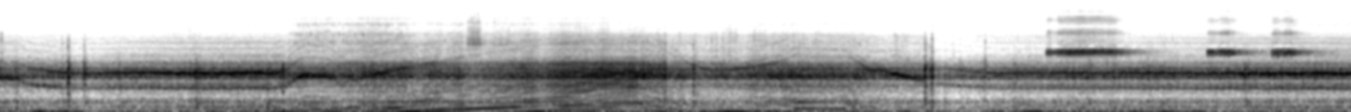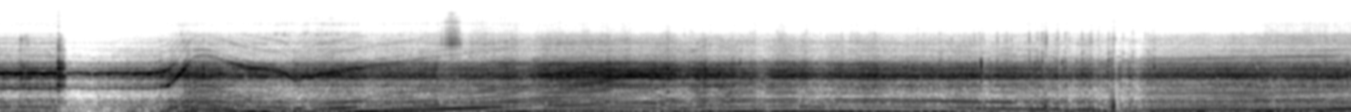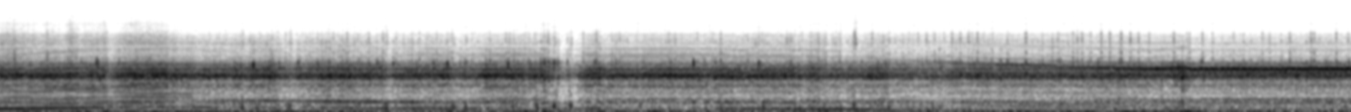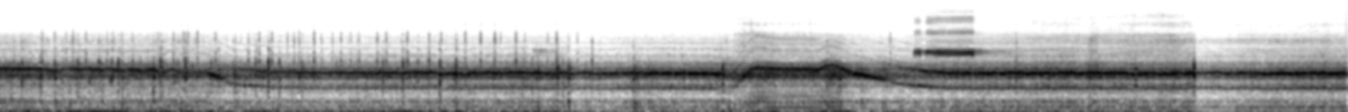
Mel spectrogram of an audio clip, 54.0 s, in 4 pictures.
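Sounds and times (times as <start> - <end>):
motorcycle engine accelerating: 0.0 - 54.0
steady high whine: 8.4 - 17.0, 49.0 - 54.0.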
